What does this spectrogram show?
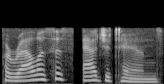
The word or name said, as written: paralysis agitans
